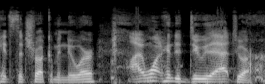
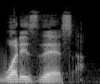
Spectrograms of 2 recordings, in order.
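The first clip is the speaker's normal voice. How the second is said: snooty, condescending, looking-down-on-you tone; 2 semitones lower than usual. Retelling how someone asks about a chocolate: imitating a condescending question. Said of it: "I love the condescending".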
